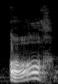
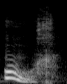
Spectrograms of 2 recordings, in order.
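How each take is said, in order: First: The vowel sounds like 'oh'. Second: The vowel sounds like 'oo'. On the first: It means the uncreated, original light. "Il y a or, lumière incréée" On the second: It means a passing, transient light. "l'autre façon de prononcer le mot lumière, c'est our"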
